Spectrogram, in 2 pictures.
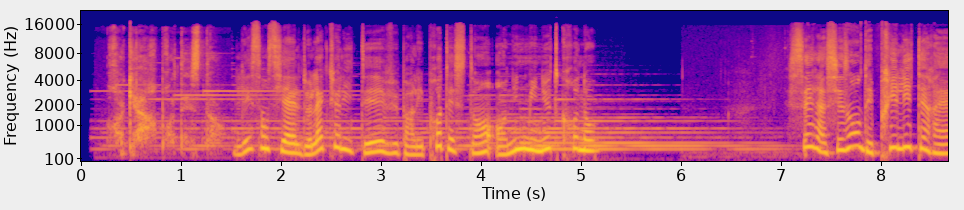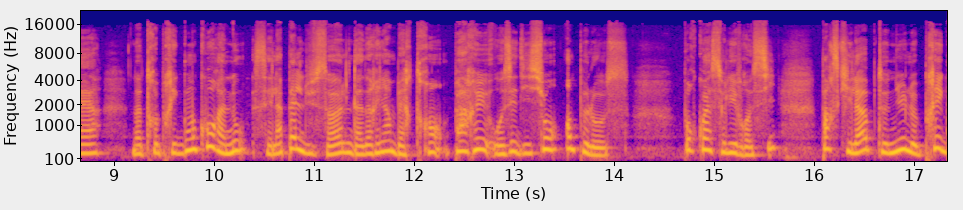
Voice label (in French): Spot radio; Regards protestants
